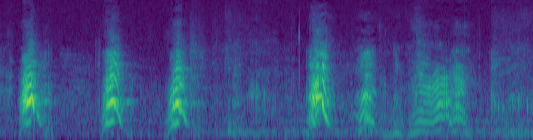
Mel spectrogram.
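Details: Welsh Terrier Bodri, head caught in a bucket after drinking on a sand pile: four clipped, hollow barks about half a second apart, then a wavering high whine that slides up and down.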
